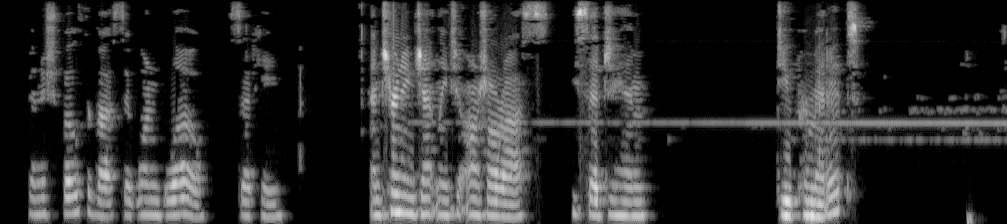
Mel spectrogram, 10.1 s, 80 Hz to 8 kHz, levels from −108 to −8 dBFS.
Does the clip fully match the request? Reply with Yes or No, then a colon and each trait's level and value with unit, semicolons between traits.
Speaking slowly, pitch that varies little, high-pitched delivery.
Yes: slow, 130 wpm; narrow, 1.9 semitones; high, 195 Hz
